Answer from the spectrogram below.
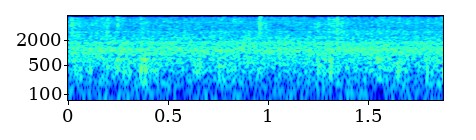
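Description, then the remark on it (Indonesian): Steady rain falling, a dense even hiss of drops spread across the whole clip with no pauses, moderately quiet, with no voices. “Mereka semua memperhatikan rintikan air hujan yang jatuh.”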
